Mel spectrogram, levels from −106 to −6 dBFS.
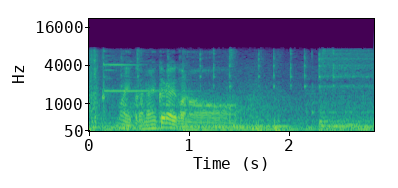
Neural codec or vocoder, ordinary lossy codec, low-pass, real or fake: none; Opus, 32 kbps; 7.2 kHz; real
